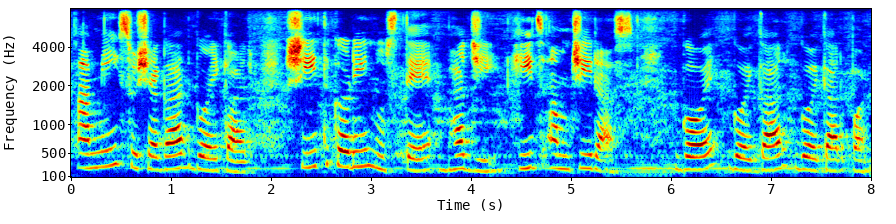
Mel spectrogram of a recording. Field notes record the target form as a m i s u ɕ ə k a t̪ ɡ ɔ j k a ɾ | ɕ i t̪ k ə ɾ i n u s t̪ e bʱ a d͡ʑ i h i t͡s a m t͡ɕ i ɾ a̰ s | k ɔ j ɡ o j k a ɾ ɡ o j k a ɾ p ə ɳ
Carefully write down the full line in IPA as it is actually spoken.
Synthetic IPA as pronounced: a m i s u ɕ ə ɡ a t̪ ɡ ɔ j k a ɾ | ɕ i t̪ k ə ɽ i n u s t̪ e bʱ a d͡ʑ i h i t͡s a m t͡ɕ i ɾ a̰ s | ɡ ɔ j ɡ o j k a ɾ ɡ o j k a ɾ p ə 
